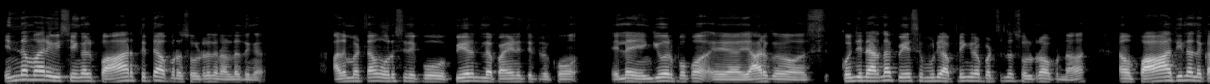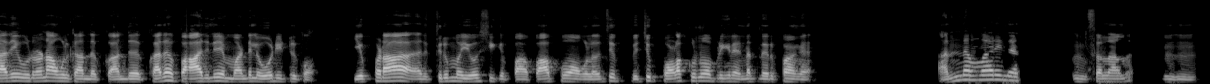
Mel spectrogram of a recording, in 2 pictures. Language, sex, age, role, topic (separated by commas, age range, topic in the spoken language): Tamil, male, 20-24, guest, உண்மையை வெளிப்படுத்த வேண்டிய நேரத்தை நீங்கள் எப்படி தேர்ந்தெடுப்பீர்கள்?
